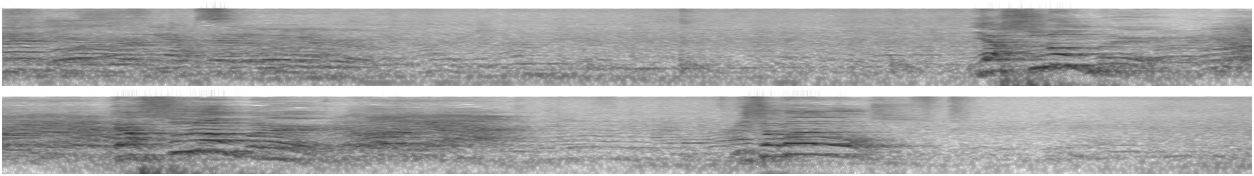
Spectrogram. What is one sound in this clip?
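An elderly man speaks with emphasis into a microphone in an echoing hall.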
